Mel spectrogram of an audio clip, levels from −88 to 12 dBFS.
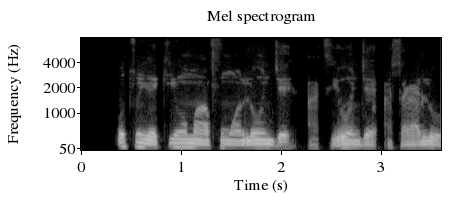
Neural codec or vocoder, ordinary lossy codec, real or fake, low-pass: none; none; real; none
